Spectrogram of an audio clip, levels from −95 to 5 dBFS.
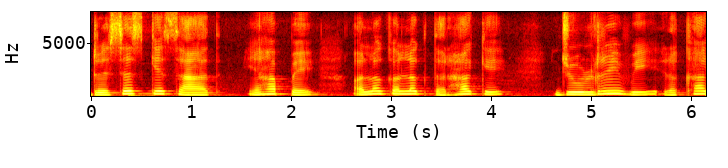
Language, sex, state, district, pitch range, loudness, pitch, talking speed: Hindi, female, Odisha, Malkangiri, 190-255 Hz, -17 LUFS, 220 Hz, 115 wpm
